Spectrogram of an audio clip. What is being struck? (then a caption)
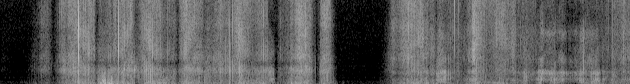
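Wine cork with a drilled hole, scraped by a thin ear pick. A thin black ear pick scrapes and scratches inside the drilled hole of wine-bottle cork pieces set into a plush ear holder. It makes dull, low, rustling scratches in two stretches separated by a brief silence.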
